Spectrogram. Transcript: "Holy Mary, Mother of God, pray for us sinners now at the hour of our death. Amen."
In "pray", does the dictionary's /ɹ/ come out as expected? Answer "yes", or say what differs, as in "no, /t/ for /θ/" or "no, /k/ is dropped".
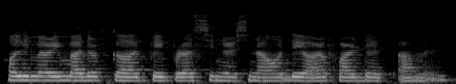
no, /ɹ/ is dropped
